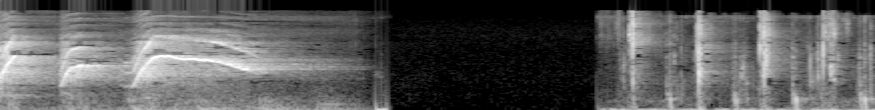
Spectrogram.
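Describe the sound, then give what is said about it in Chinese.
Crunchy bites of carrot cake being eaten, heard as a few sharp, irregular crunches near the end. Before them come a few short whistle-like tones and then a moment of silence. “你在吃什么？ 嗯，胡萝卜蛋糕。”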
